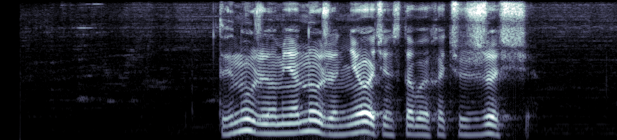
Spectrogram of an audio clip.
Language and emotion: Russian, angry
